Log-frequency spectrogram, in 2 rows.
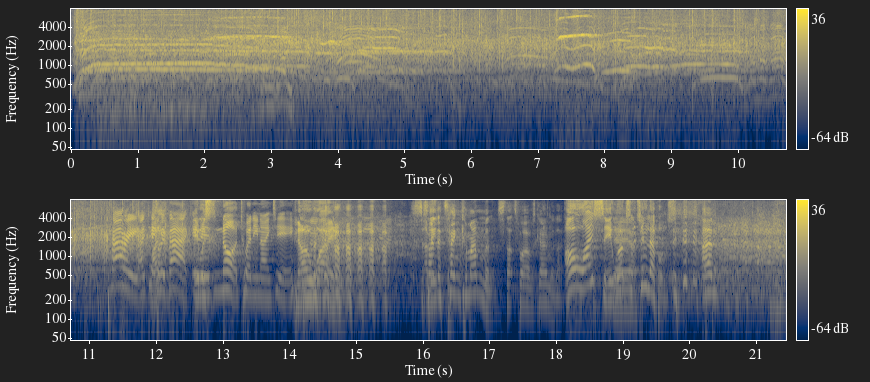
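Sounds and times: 
studio audience whoops and shouting voices: 0.0s - 5.9s, 7.0s - 10.6s
studio audience on a comedy panel show clapping to vote: 0.0s - 12.7s, 20.6s - 21.4s
laughter: 10.1s - 11.1s, 14.0s - 16.4s, 18.8s - 21.4s
speech: 12.6s - 21.4s.

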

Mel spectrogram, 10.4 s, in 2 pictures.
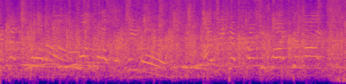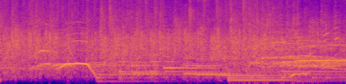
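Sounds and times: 
audience applause: 0.0s - 10.3s
sustained musical tones with a sliding pitch: 6.6s - 10.3s.

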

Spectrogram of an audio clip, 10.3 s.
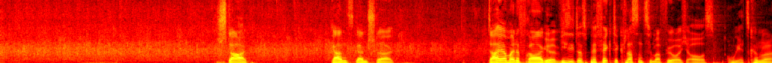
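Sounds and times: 
audience applause after someone passes a final state teaching exam: 0.0s - 7.1s
speech: 2.9s - 3.5s, 4.4s - 5.4s, 6.5s - 10.3s.

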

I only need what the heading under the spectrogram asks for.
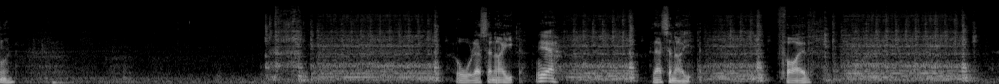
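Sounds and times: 
old rotary phone dial whirring and clicking: 2.6s - 9.9s
speech: 4.6s - 5.8s, 6.5s - 8.4s.

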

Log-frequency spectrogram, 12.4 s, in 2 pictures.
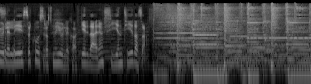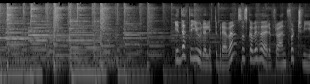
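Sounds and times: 
speech: 0.0s - 3.6s, 9.7s - 12.4s
musical backing with deep bass notes and sustained tones: 3.1s - 10.5s
jingling bells: 3.2s - 9.6s.

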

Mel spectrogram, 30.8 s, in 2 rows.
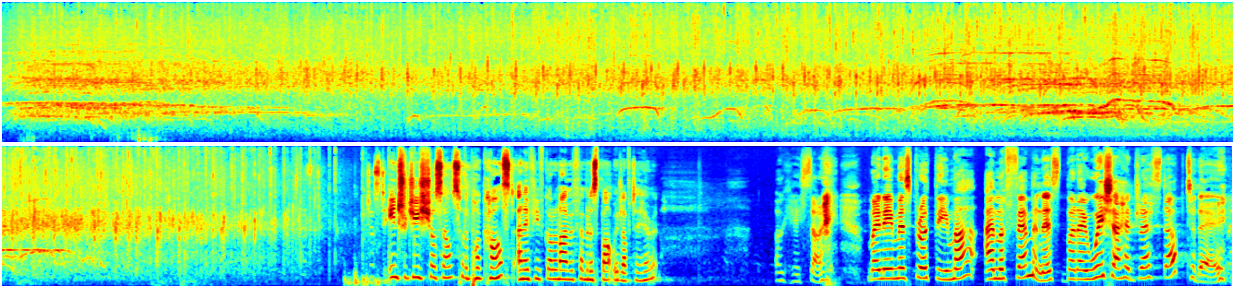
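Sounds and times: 
audience applause at a live feminist event: 0.0s - 20.1s
speech: 20.2s - 23.8s, 25.1s - 30.7s.

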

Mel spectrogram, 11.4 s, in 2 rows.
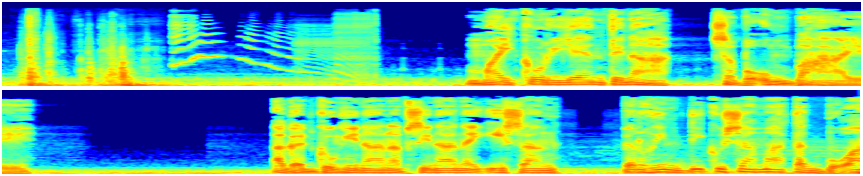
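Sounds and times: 
doorknob turning: 0.0s - 2.5s
speech: 3.1s - 6.0s, 7.6s - 11.4s.

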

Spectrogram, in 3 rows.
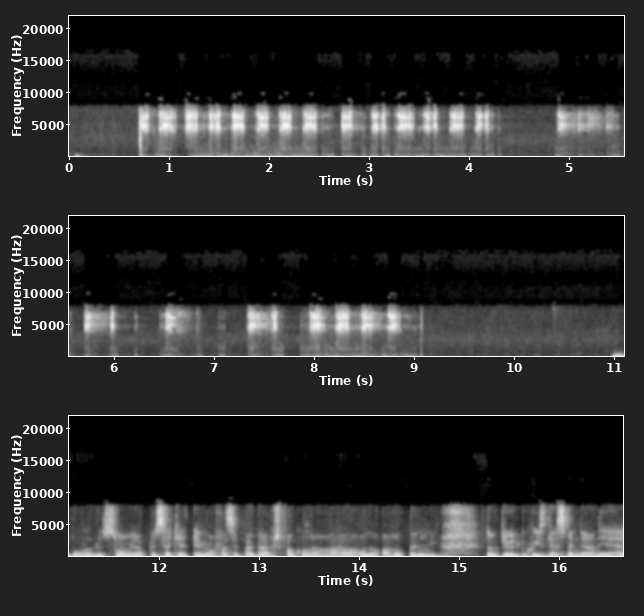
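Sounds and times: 
crickets chirping: 0.7s - 9.1s
speech: 11.0s - 16.6s.

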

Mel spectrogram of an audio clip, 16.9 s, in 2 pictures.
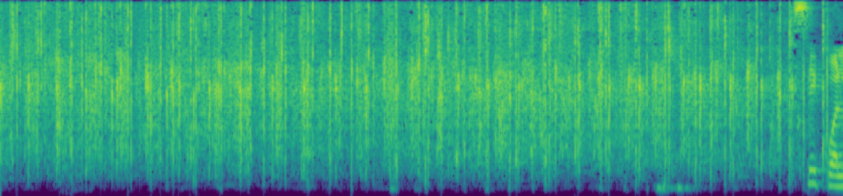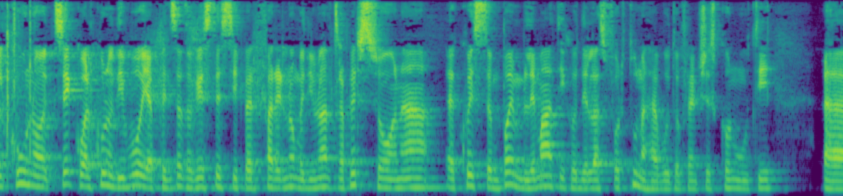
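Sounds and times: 
audience applause: 0.0s - 8.9s
speech: 8.1s - 16.8s.

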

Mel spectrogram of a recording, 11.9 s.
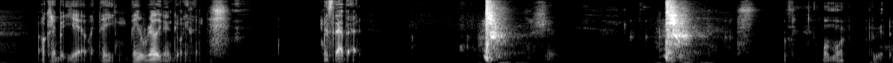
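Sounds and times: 
speech: 0.6s - 3.1s, 4.3s - 4.9s, 11.0s - 11.9s
loud explosive sneezes: 6.4s - 7.0s, 8.8s - 9.5s.

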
